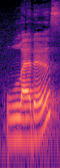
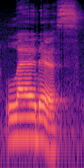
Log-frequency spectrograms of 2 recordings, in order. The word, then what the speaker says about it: lettuce: Lettuce. Notice that unstressed pronunciation. Lettuce. Lettuce.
